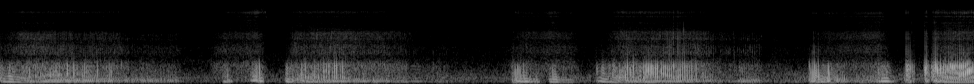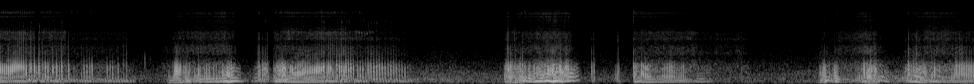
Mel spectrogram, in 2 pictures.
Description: 5-month-old baby is snoring, and drinking milk in the dream.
